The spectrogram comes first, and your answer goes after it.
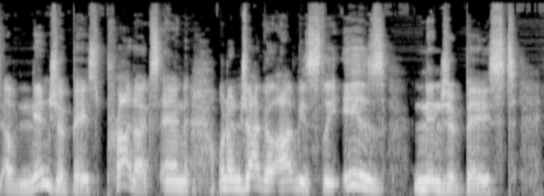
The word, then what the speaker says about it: Ninjago: Pretty much everyone said Ninjago like it's 2 separate words instead of one, Ninjago.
